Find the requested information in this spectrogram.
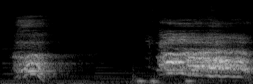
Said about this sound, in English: On the other side, grunts, screams, running feet.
